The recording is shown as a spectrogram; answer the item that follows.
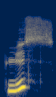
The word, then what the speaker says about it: plus: on va comparer débarquent ils étudient plus que son frère on va prononcer le s ils étudient plus que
